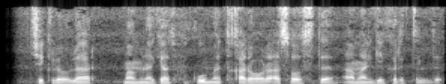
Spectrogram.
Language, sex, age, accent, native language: Uzbek, male, 18-24, Namangan, Uzbek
